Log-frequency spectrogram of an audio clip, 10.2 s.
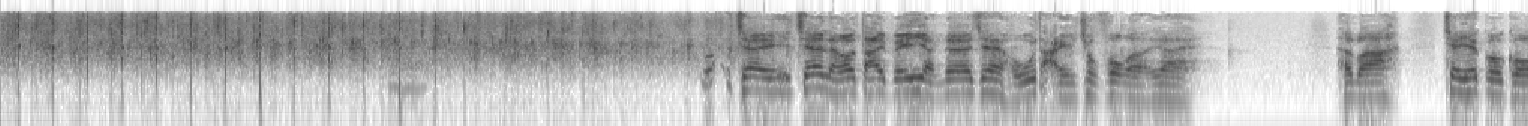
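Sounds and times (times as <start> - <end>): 
audience applause: 0.0 - 5.8
speech: 4.7 - 8.0, 8.9 - 10.1.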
